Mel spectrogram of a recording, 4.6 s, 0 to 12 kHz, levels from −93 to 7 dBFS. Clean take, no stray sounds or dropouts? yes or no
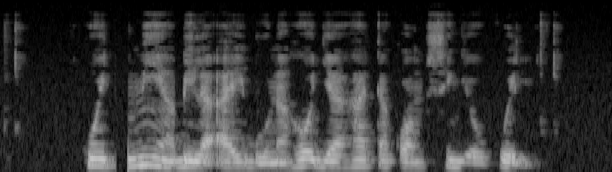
no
